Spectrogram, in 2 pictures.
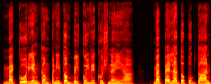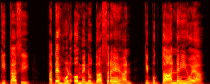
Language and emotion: Punjabi, angry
